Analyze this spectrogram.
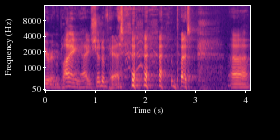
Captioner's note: laughter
